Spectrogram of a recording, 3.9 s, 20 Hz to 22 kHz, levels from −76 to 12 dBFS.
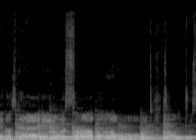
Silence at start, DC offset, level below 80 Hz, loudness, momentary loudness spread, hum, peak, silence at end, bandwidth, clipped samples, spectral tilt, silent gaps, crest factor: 0 s; under 0.1%; -38 dBFS; -21 LUFS; 5 LU; none; -8 dBFS; 0 s; 19.5 kHz; under 0.1%; -6 dB/octave; none; 14 dB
